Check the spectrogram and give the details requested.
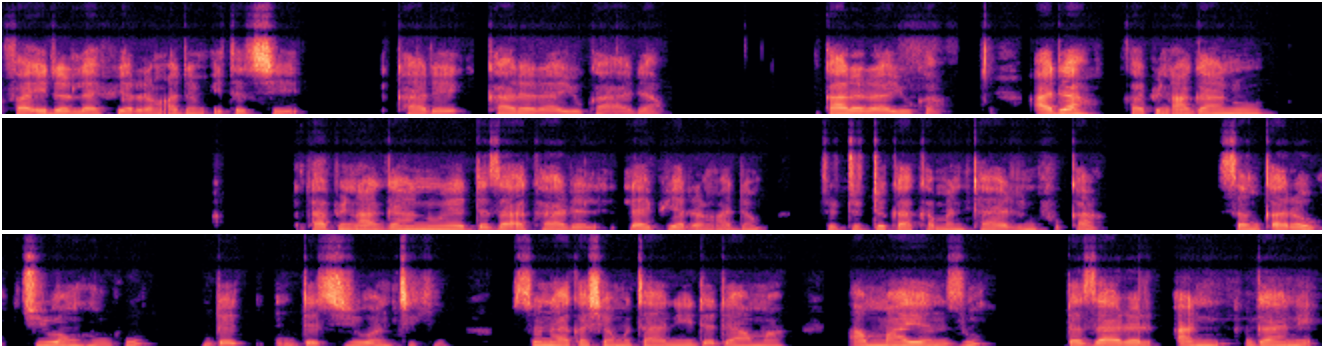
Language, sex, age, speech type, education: Hausa, female, 30-45, spontaneous, tertiary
